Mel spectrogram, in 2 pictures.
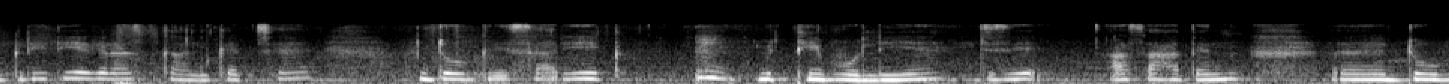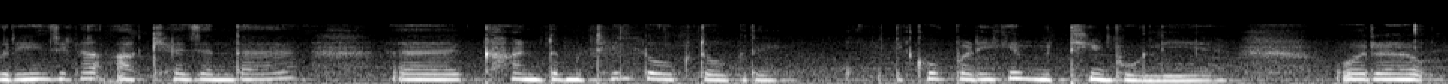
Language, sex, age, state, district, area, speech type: Dogri, female, 18-30, Jammu and Kashmir, Jammu, rural, spontaneous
